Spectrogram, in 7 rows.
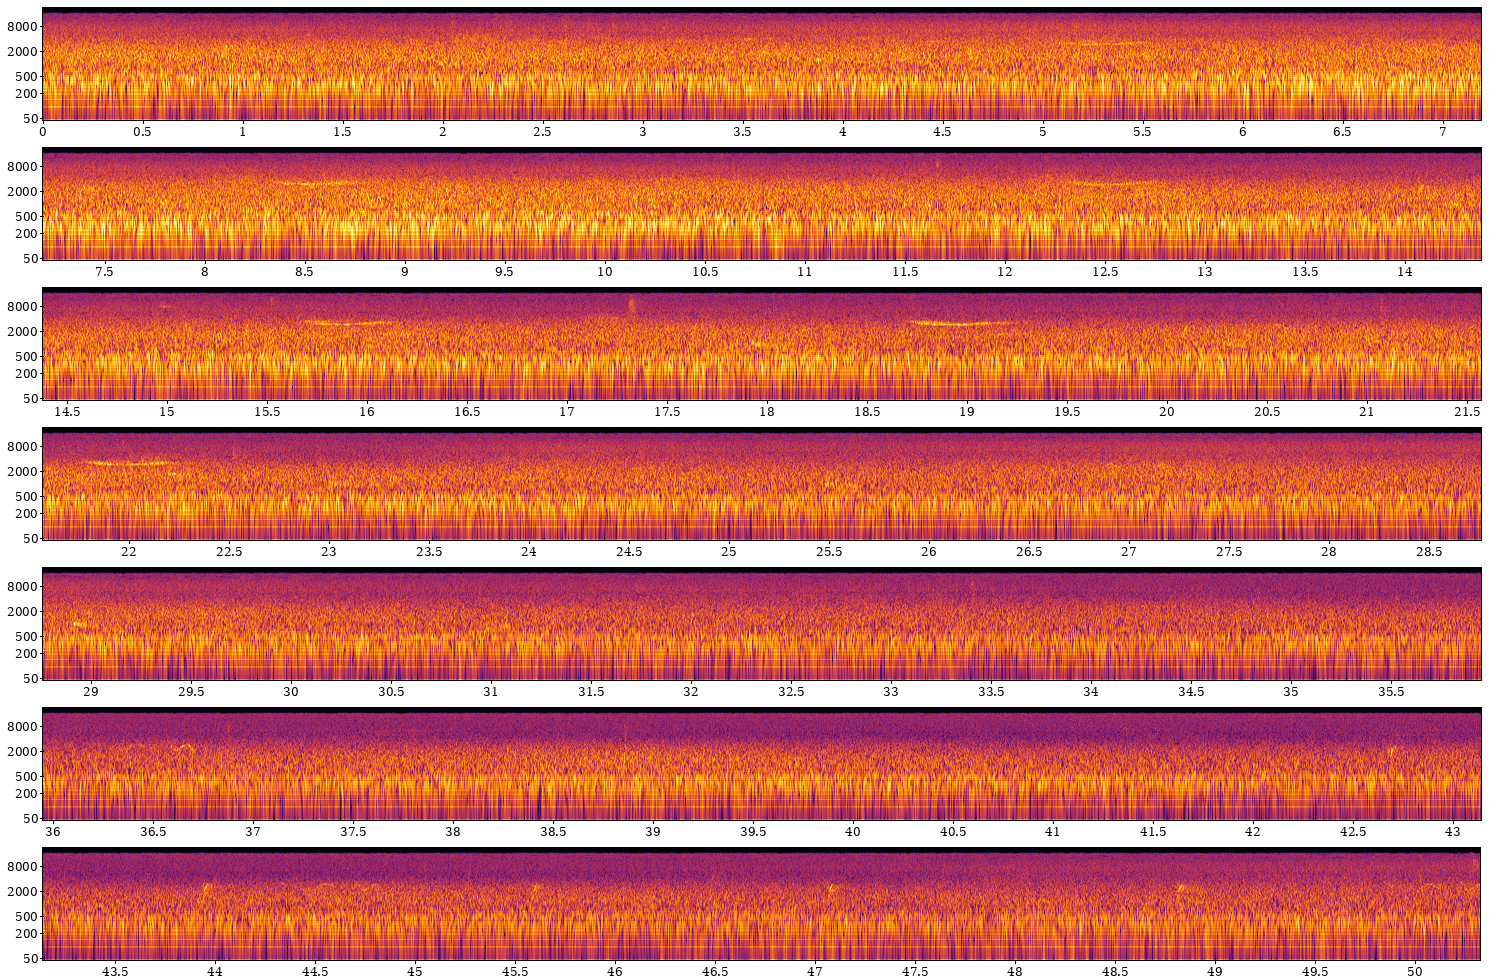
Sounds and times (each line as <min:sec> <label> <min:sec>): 0:00.0 wind 0:50.3
0:21.8 birdsong 0:22.4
